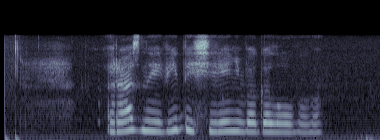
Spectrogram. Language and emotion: Russian, neutral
